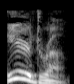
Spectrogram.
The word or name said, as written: eardrum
